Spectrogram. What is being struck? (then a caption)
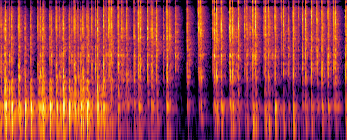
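Plastic storage bin. An empty, medium-sized hollow yellow plastic storage bin is held up and scratched and tapped on its bottom and sides with long dark nails. Quick, dry, hollow knocks with a low resonant tone come in loose, uneven bursts, mixed with brief bright scratching. They start dense and louder, then thin into lighter, spaced taps.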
